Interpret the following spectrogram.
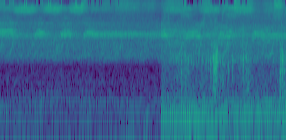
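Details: End-of-summer cicadas on a mountain forest road in Japan give a continuous high buzz with pulsing upper tones. Midway, low rumbling and crunching footsteps on gravel join in beneath the insects.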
